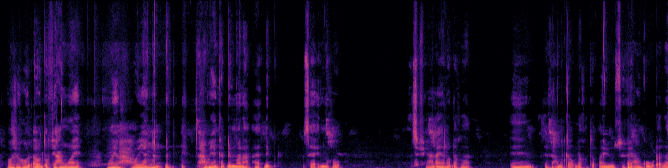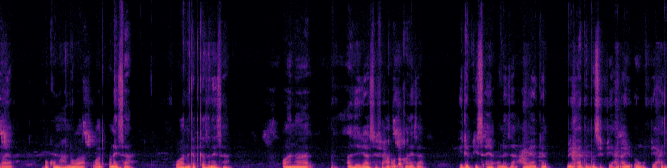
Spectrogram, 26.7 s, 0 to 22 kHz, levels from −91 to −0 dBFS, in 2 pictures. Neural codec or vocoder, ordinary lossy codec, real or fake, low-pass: none; none; real; none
